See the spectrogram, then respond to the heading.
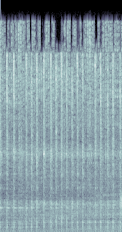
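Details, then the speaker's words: Honda NSR two-stroke motorcycle, square-headlight model, stainless DBS exhaust: quick, even idle popping about eight beats a second; idle setting is touchy, racing when set high and stalling when set low. "พอตั้งเร่งก็ตั้งเร่งเยอะไปพอตั้งเบามันก็จะดับ"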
